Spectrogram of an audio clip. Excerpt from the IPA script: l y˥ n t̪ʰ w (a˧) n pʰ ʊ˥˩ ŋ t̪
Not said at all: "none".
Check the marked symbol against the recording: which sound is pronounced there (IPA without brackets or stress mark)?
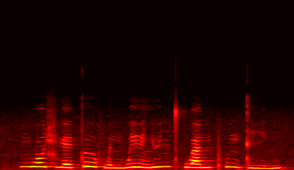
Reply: a˧˥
